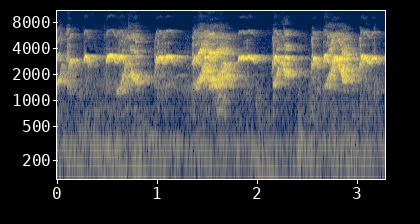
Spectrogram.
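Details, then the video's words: Pet cockatiel in breeding condition giving its mating call: a steady string of harsh, scratchy squawks with a bright whistled core, each roughly a third of a second, repeated almost without pause, with faint low hum beneath. "Sultan papağan kızışma sesi"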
